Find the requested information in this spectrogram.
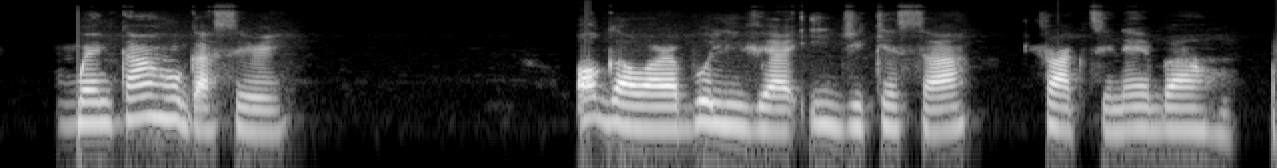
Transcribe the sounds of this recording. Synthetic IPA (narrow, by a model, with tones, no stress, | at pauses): ŋ͡m̩˨ɡ͡be˨ŋ̩˨ka˦a˦ɦʊ˨ɡa˨sɪ˨ɾɪ˨ | ɔ˦ɡa˨wa˨ɾa˨bo˦li˦vja˨ʔi˦d͡ʒi˦ke˦saː˨˦ | tɾa˦˨ktɪ˨ne˦ba˦ɦʊ˨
